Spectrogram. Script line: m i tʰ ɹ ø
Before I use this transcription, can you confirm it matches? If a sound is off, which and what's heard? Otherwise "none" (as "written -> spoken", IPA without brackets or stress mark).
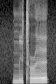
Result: none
